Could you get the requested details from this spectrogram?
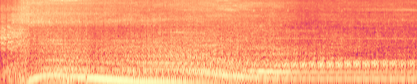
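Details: Jeep with a salvage-yard engine, after replacing the ignition coils to cure poor cold starting: catches at once without a double tap and settles into a steady, even idle with no misfires.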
